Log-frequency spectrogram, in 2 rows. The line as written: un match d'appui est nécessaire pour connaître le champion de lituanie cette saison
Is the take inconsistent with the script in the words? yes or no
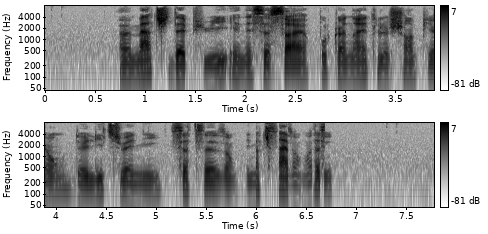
yes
